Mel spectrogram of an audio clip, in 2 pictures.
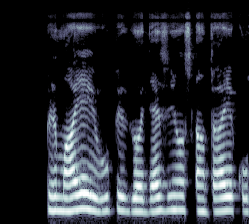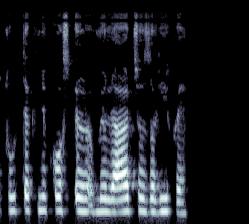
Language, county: Lithuanian, Marijampolė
